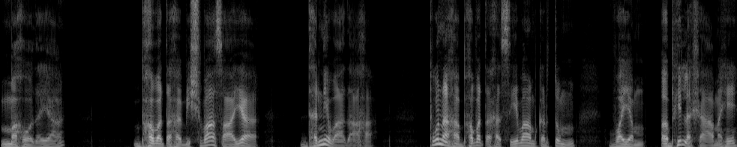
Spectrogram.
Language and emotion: Sanskrit, happy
